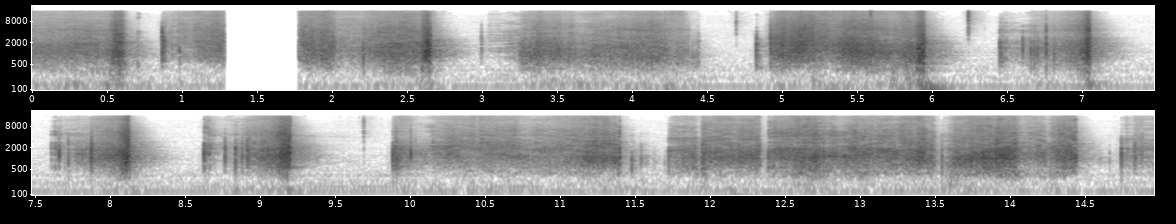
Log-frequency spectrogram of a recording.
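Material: Cardboard.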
